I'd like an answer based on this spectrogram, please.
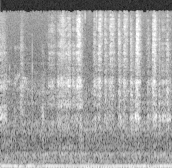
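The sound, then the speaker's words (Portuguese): Handwriting as Bible verse references are noted down: faint, soft scratching strokes of a pen, repeated quickly and evenly throughout. “Deixa eu escrever aqui para depois na hora do print tá tudo certinho. Deixa eu colocar aqui.”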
